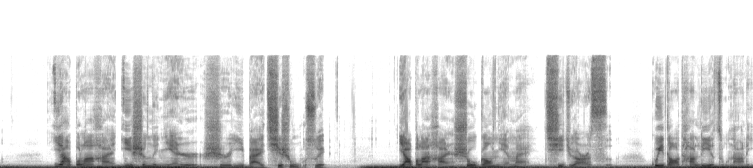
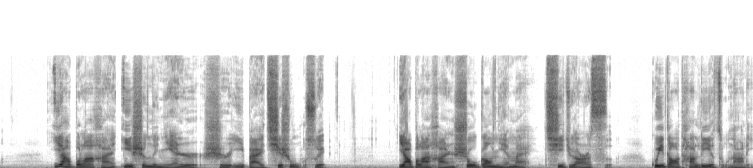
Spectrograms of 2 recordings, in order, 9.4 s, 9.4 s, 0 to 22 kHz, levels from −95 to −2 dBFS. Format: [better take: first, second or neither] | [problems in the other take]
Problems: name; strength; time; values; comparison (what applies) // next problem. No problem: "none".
second | low rumble; noticeable; until 3 s and from 4.5 s on; 10 dB below the speech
